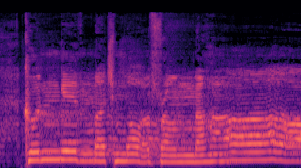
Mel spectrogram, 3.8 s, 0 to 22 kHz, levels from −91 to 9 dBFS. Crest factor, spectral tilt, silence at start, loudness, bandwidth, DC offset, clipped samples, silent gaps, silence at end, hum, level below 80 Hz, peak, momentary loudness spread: 16 dB; -5.5 dB/octave; 0 s; -23 LUFS; 16 kHz; under 0.1%; under 0.1%; none; 0 s; none; -64 dBFS; -8 dBFS; 3 LU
